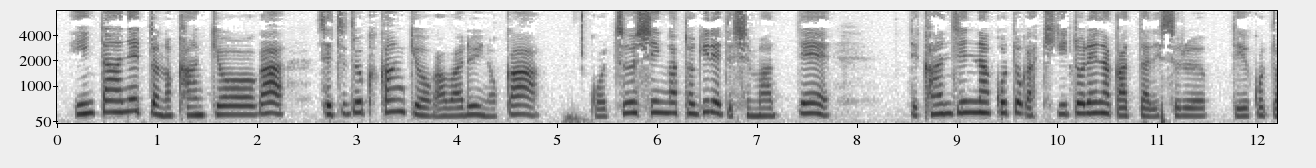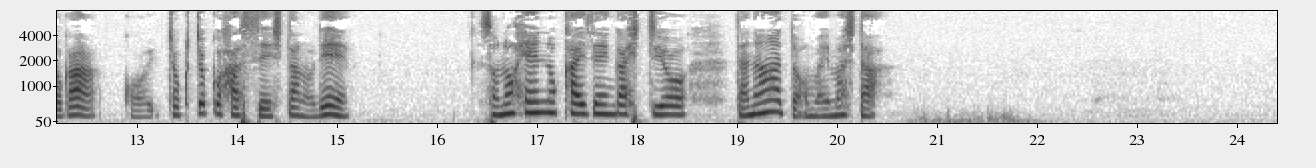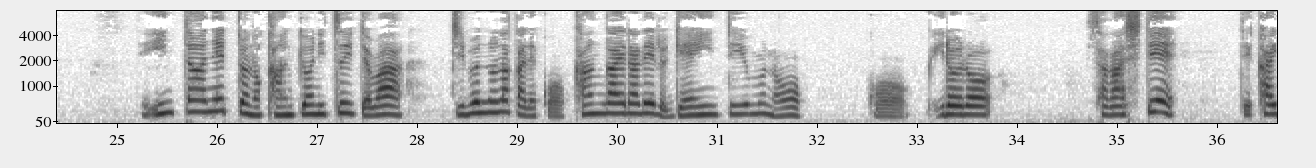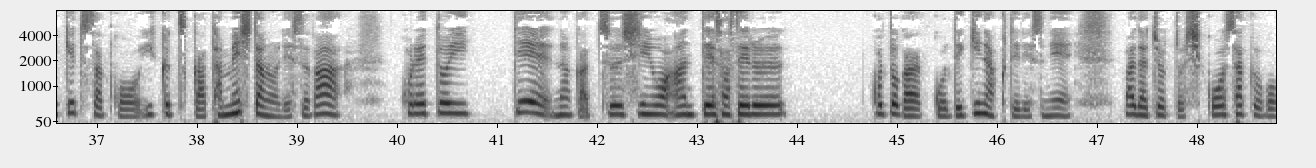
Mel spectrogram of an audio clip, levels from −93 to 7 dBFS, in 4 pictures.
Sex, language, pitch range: female, Japanese, 205-265 Hz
